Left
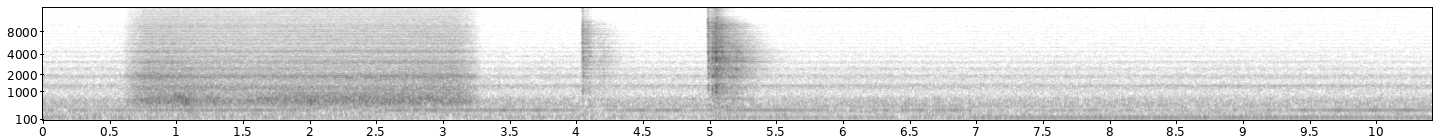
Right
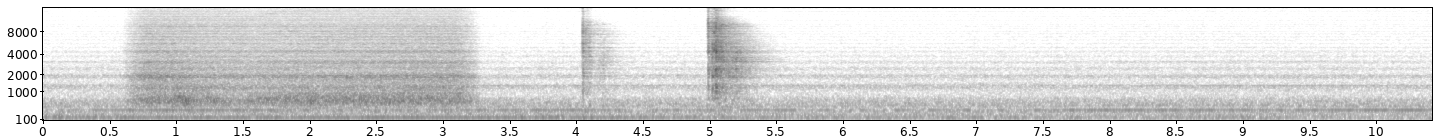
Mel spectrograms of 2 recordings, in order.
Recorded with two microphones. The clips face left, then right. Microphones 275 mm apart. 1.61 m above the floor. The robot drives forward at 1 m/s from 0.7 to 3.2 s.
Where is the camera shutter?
40° left (ahead or behind), 4 m.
